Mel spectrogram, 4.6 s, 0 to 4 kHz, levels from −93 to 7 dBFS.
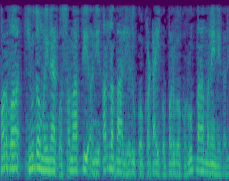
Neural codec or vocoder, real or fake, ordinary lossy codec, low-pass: vocoder, 24 kHz, 100 mel bands, Vocos; fake; none; 3.6 kHz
